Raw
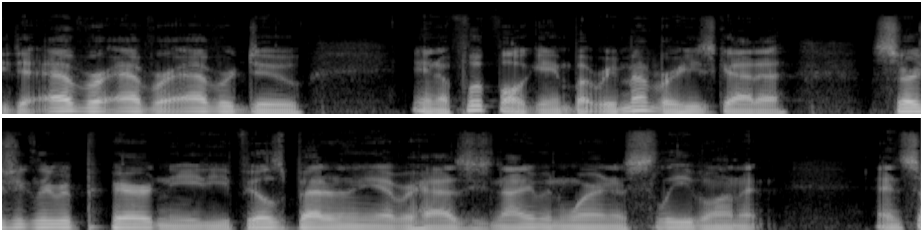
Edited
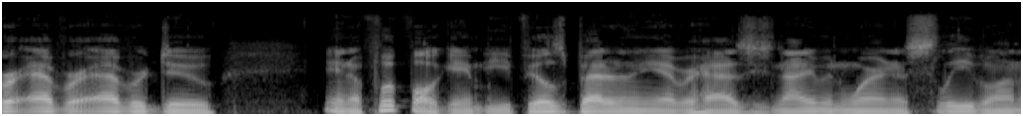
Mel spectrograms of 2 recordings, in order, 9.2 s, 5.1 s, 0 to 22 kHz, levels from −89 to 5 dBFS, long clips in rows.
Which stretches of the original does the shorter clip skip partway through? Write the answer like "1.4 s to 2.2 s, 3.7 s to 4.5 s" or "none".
2.8 s to 5.6 s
